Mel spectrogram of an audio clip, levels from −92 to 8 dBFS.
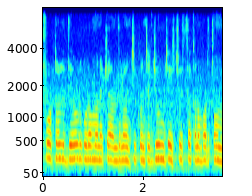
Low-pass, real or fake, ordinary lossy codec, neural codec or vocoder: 7.2 kHz; real; none; none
